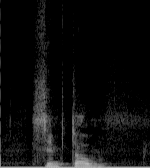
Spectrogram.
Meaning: 1. a medical symptom, manifestation of a syndrome 2. an indicator, characteristic of the presence of something else
- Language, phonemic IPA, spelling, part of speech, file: Dutch, /sɪm(p)ˈtom/, symptoom, noun, Nl-symptoom.ogg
